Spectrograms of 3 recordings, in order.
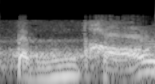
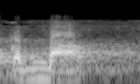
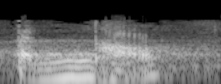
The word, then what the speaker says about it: tịnh thổ: Thật ra người Việt mình đọc là độ, chứ đúng ra phải đọc là thổ. Tại vì chữ tàu khi mà viết á, là tịnh thổ chứ không phải tịnh độ.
